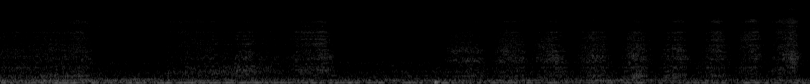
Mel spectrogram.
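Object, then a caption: Cotton terry towel and plastic bristle brush. A round green plastic-backed brush with stiff white bristles, held by its handle, is scrubbed back and forth over the pile of a grey terry towel lying on a table. The result is a steady, rough scratching rustle with a low, rumbling body and bright bristle hiss that swells with each stroke. A brief, sharp knock stands out partway through.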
